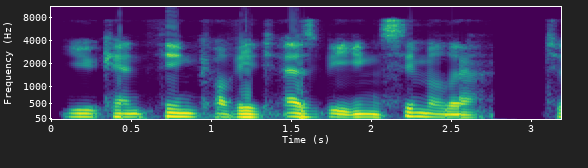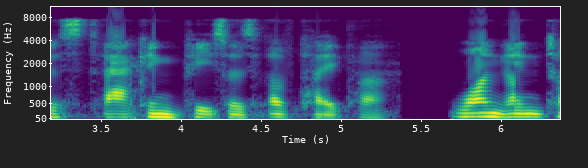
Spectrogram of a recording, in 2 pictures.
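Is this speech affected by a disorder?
Yes: motor neurone disease, through a speech-generating device; breathing surgery needed.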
